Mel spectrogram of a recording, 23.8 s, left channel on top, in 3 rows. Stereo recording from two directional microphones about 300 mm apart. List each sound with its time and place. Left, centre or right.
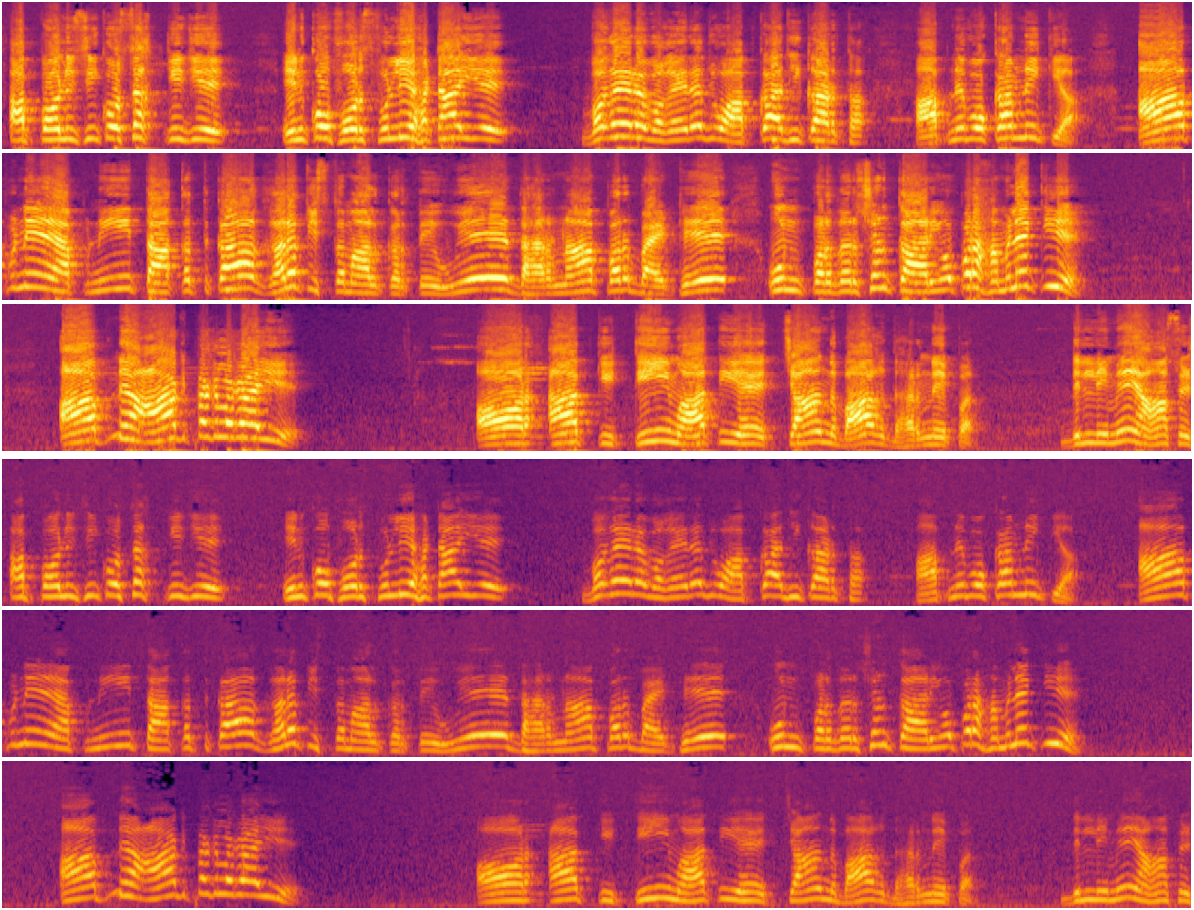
0.2 s a man's voice: centre
16.2 s a man's voice: centre
19.0 s a man's voice: centre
